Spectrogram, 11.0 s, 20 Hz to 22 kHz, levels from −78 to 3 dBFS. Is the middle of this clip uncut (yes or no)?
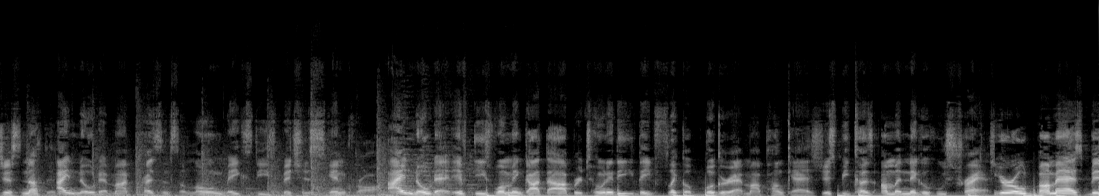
no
